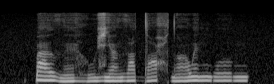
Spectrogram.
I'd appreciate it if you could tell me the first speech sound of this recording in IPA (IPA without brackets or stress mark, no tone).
k͡p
